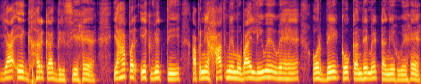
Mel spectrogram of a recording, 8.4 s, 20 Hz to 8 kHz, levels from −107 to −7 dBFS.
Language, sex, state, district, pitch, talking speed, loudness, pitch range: Hindi, male, Jharkhand, Ranchi, 160 Hz, 180 wpm, -14 LUFS, 145-175 Hz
